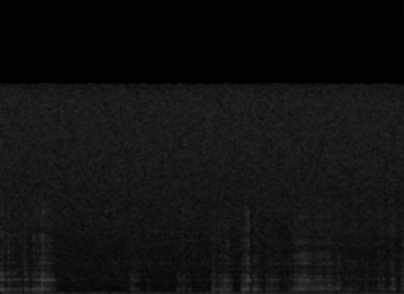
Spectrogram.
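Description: The lid of a small, flat, hollow printed cardboard Birchbox box held in one hand is lightly scratched and tapped with the long jeweled nails of the other hand. Soft, dull scratching and tapping come in short bursts with a muffled, papery body, with most of the energy low and little brightness.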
